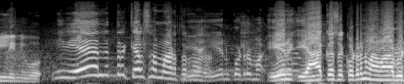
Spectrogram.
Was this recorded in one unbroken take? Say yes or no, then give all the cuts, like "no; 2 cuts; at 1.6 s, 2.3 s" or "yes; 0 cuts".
yes; 0 cuts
